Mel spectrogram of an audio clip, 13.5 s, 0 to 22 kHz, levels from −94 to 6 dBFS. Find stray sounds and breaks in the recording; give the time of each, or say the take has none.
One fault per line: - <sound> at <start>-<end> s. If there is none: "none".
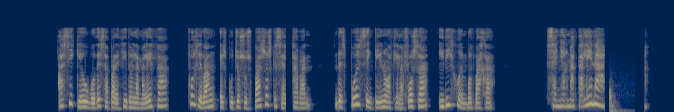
- dropout at 5.7-5.9 s
- thud at 12.2-12.7 s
